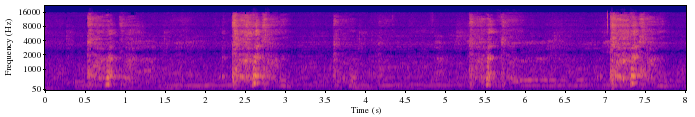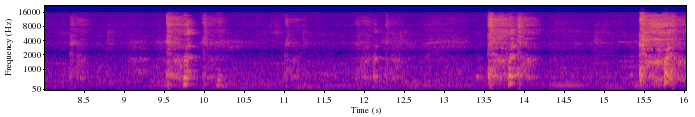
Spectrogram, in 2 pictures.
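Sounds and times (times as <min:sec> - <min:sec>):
girl coughing: 0:00.5 - 0:01.2, 0:02.3 - 0:03.9, 0:05.3 - 0:06.0, 0:07.1 - 0:08.6, 0:09.5 - 0:10.3, 0:13.5 - 0:14.2, 0:15.4 - 0:16.0.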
